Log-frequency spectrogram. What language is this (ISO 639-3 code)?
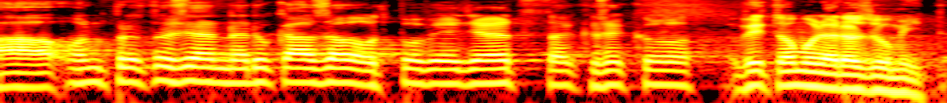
ces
